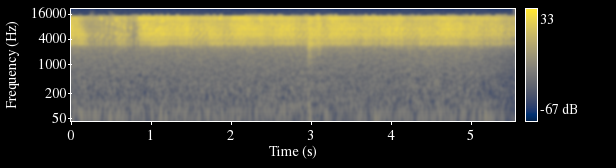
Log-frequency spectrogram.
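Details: A Queensland rattlesnake tarantula from Australia rubs its fangs together as a warning before attacking, giving a long, even, high hissing rasp that starts softer, steadies, and fades at the very end.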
